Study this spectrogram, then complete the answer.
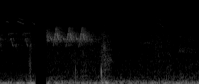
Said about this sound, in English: I hope the birds are not too loud, but probably not.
